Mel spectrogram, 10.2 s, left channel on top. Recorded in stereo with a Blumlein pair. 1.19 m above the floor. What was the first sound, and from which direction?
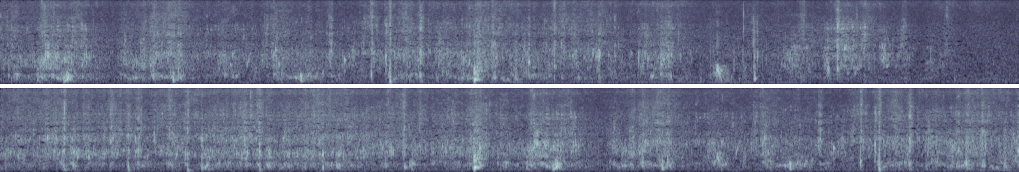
A snare drum, 5° right.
